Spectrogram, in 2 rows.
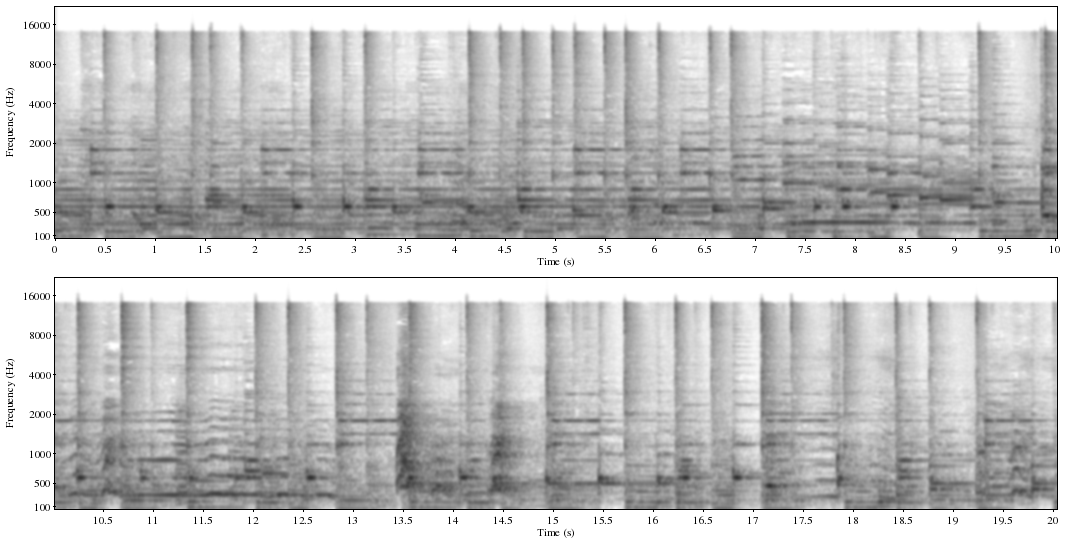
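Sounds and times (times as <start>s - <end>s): keyboard banjo and bass music: 0.0s - 20.0s
dog howling: 9.8s - 14.8s, 17.2s - 18.6s, 19.4s - 20.0s.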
